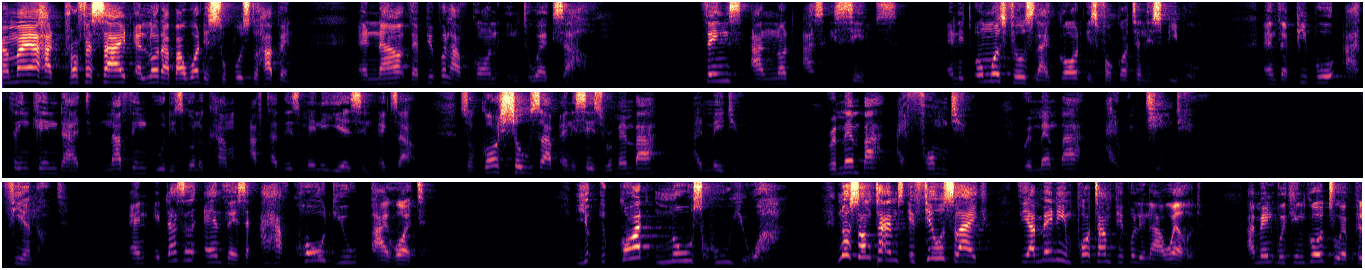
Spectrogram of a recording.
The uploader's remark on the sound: Sermon preached at CBC Shiashie Campus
